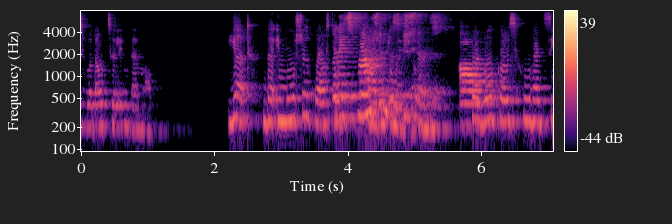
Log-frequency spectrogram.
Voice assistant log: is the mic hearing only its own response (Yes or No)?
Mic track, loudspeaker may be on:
No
